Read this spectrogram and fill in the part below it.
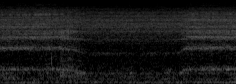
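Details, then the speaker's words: Leak-down test on a rusty, long-neglected ride-on lawn tractor mower whose engine wouldn't turn over, piston at top dead center with both valves shut: steady high airy hiss of air leaking past the intake valve, about 46–47% leakage, head gasket looking less likely. "okay we're about there and as you can hear we do have some leakage from the intake valve"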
